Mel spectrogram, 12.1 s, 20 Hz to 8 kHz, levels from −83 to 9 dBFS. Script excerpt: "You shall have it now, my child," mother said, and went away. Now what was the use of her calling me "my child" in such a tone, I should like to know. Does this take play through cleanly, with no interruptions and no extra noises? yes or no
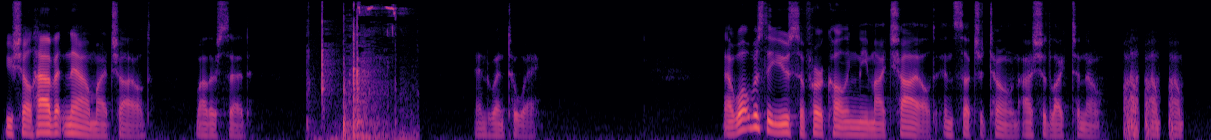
no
